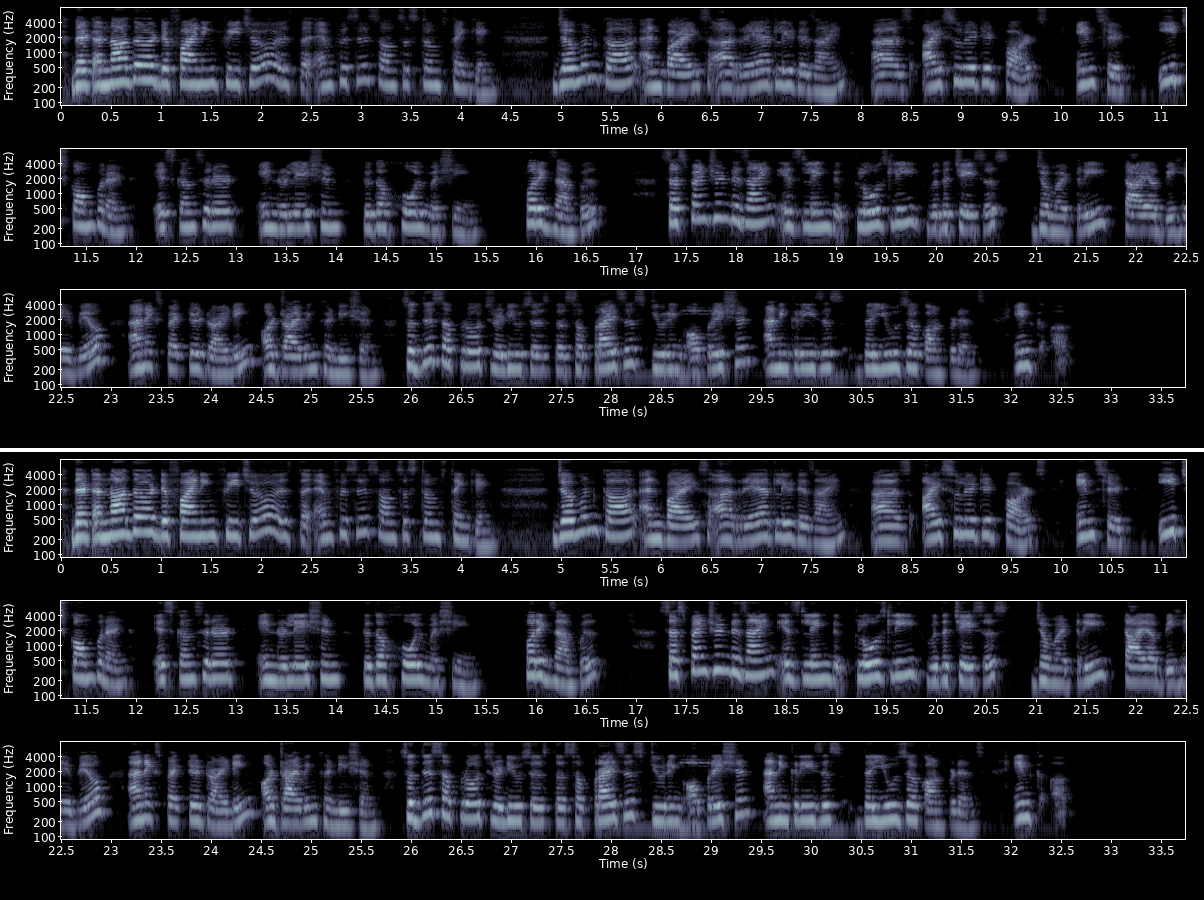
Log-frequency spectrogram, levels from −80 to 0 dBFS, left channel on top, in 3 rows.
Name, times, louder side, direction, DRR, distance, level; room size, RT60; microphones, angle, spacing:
voice 1, 0.0-7.8 8.1-9.8 10.1-10.7 11.0-11.9 12.2-15.4 15.9-16.6 17.0-20.7 21.0-31.6 32.0-32.5, right 2 dB, 40° right, 2.6 m, -33 dB
8.7 x 3.6 x 3.6 m
head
